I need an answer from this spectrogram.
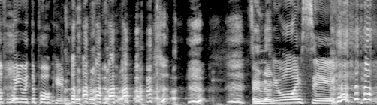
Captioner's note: everyone laughing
